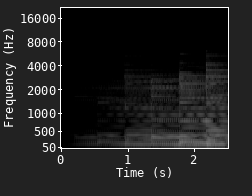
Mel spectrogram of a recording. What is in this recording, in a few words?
Flute And Piano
